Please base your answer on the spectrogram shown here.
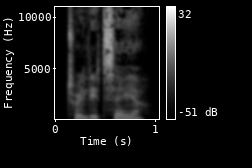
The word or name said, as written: TOILETSAGER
